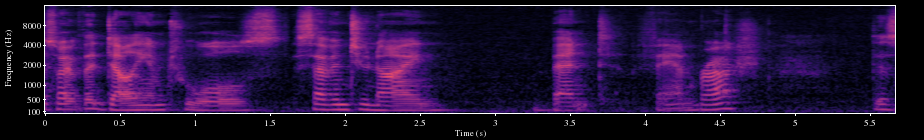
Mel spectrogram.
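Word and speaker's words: Bdellium Tools: Let me tell you, somebody said that it's just Delium Tools that the B is silent. So, I have the Delium Tools 729 bent fan brush.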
